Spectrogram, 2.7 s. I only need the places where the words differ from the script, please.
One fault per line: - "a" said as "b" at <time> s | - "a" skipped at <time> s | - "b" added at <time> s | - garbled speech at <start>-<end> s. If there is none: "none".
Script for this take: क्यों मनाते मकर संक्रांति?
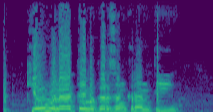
none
